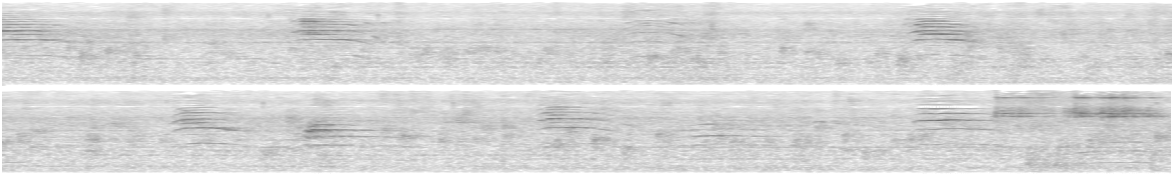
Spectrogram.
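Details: Ragdoll kittens raised in a home cattery in central Kansas, uncaged, mewing repeatedly: thin, high, arched cries every second or so, several overlapping, over a steady background hiss with a brief clatter near the end.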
